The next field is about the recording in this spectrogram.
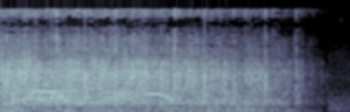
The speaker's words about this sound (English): But listen to the reaction from the crowd in Navarro County about fighting the woke liberals.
